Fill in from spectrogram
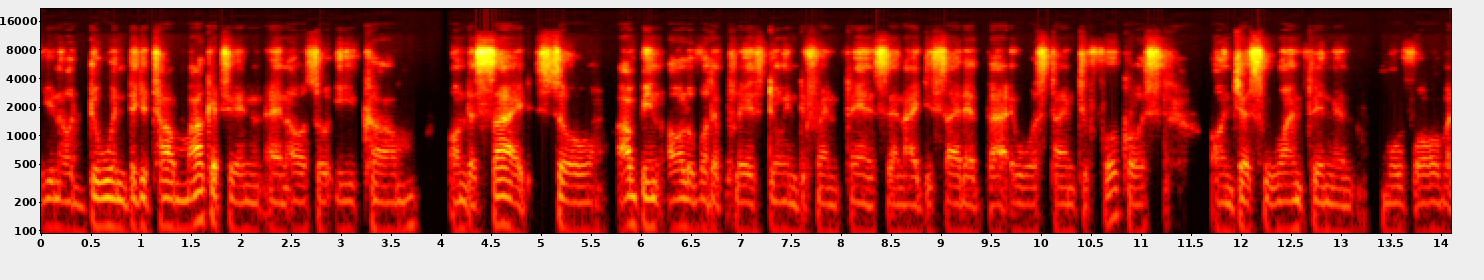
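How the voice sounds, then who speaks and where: A man from Ghana with a Ghanaian accent, introducing himself and his work off the cuff in a halting way. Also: low-pitched, flat delivery, husky. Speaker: digital marketer and former IT consultant. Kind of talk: unscripted self-introduction in a meeting.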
